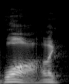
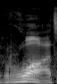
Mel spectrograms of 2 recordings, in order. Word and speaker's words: Roy: Like, when I was growing up, I would say Patrick Roy, like W-A-H. But it's not okay. Roy, right? It's like Roy. It's a rolling R, right? – Okay.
